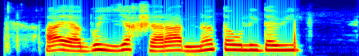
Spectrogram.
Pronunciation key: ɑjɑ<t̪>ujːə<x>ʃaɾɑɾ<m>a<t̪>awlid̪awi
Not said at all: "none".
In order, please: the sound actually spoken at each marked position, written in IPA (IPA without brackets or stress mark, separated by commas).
d̪, x, n, t̪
